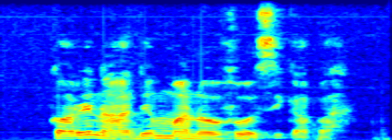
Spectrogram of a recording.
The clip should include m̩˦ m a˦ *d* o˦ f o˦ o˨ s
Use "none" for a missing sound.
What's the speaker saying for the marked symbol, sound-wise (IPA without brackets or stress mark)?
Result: n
